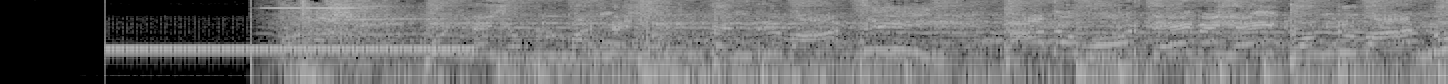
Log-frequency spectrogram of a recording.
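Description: A steady electronic telephone tone sounds for about two seconds, then gives way to a noisy crowd with overlapping voices and shouting.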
